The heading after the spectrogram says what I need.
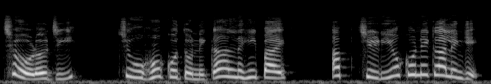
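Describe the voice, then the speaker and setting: A woman's voice: high-pitched, slow pace, dark tone, no room sound, pitched above the performer's own voice. A woman voicing an amused mother in a children's story who teases her husband mockingly. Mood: teasing. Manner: mocking, teasing. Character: teasing, amused mother laughing at father.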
